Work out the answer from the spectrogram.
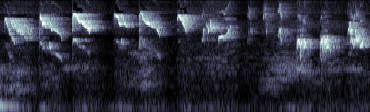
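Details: Caged mountain white-eye, a bird kept for ten days and said to be starting to sing: rapid sequence of high, bright whistled and twittering phrases, some slurred downward, delivered in quick bursts with a clean quiet background.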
